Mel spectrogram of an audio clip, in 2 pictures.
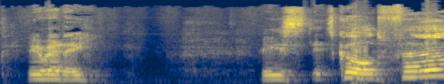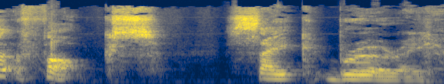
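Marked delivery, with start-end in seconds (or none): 1.7-5.8 very slow, deliberate, careful enunciation, word by word. Giving the name of a brewer's Facebook page, saying it slowly and carefully. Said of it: "I hope I said that slow enough".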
